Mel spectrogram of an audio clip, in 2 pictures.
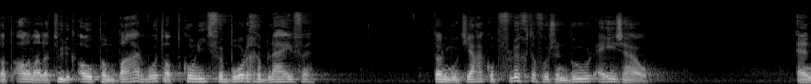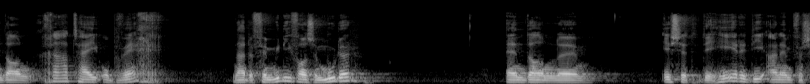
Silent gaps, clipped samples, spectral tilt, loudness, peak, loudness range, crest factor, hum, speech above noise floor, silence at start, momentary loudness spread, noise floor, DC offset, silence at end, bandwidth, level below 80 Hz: none; under 0.1%; -6 dB/octave; -23 LUFS; -6 dBFS; 4 LU; 18 dB; none; 42 dB; 0 s; 10 LU; -64 dBFS; under 0.1%; 0 s; 12.5 kHz; -62 dBFS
